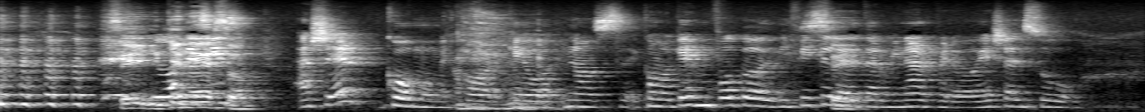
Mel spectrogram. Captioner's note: laughs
